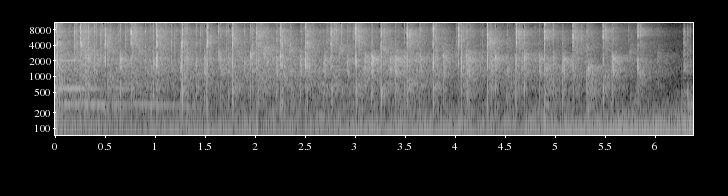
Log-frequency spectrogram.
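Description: Audience applauding in irregular, distinct claps that stop near the end. The final held notes of the music die away during the first second.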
